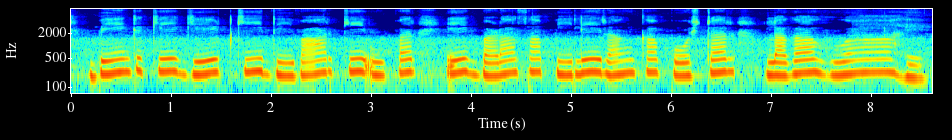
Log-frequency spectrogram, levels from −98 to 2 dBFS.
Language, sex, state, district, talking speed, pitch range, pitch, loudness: Hindi, female, Uttar Pradesh, Jalaun, 120 wpm, 210-240 Hz, 230 Hz, -24 LUFS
